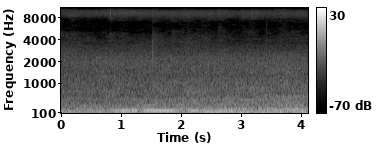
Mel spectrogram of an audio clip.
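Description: Steady rumble of road traffic, with a low hum that wavers.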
